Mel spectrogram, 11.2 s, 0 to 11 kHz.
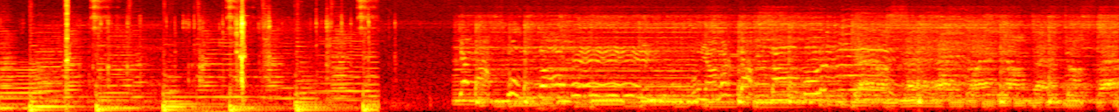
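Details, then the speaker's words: Car radio cassette player after repair of fluttering, low, distorted sound, fault traced to the rubber on the tape-drive rotation cylinder, playing at volume 12; music plays at steady pitch and volume with no warble, dragging or dropouts, normal cassette playback. "12 पर है, यह बहुत अच्छा लगता है अच्छा है क्योंकि आपको सुनना है"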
